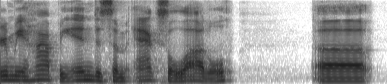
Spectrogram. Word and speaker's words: AK-xolotl: be hopping into some axolotl uh I think you pronounced that right it's not ak's a lotto I think Axolotl would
